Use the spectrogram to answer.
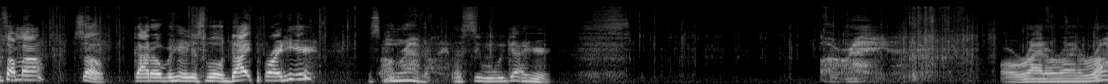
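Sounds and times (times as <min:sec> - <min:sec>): paper wrapper crinkling: 0:00.0 - 0:11.0.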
